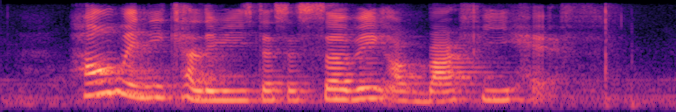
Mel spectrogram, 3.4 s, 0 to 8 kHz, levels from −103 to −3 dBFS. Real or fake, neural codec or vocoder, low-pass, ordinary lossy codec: real; none; 7.2 kHz; none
